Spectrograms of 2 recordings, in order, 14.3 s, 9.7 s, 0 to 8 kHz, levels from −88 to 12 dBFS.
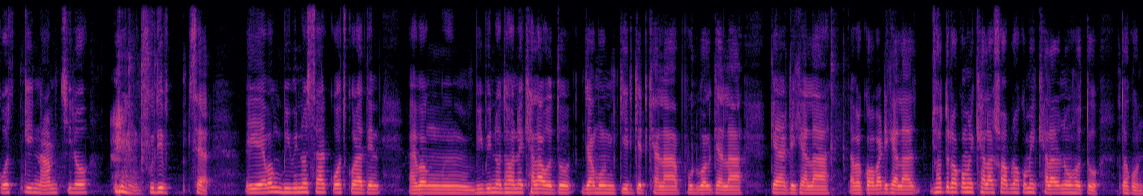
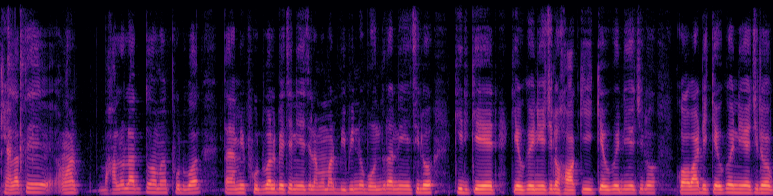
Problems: none marked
